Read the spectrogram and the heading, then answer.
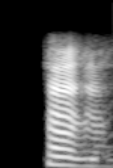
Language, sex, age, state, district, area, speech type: Santali, male, 30-45, West Bengal, Jhargram, rural, conversation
